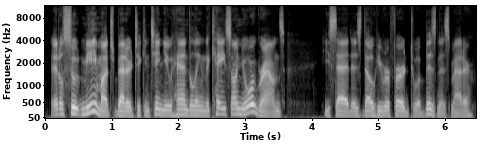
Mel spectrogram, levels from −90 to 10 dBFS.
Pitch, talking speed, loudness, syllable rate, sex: 135 Hz, 215 wpm, -19 LUFS, 5.6 syllables/s, male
